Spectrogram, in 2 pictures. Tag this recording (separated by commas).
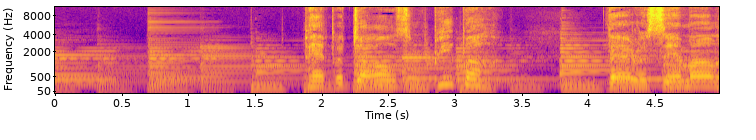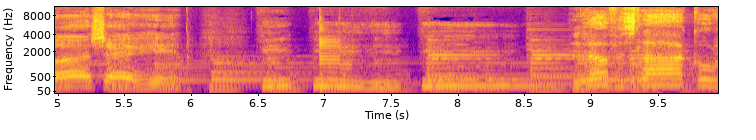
Music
